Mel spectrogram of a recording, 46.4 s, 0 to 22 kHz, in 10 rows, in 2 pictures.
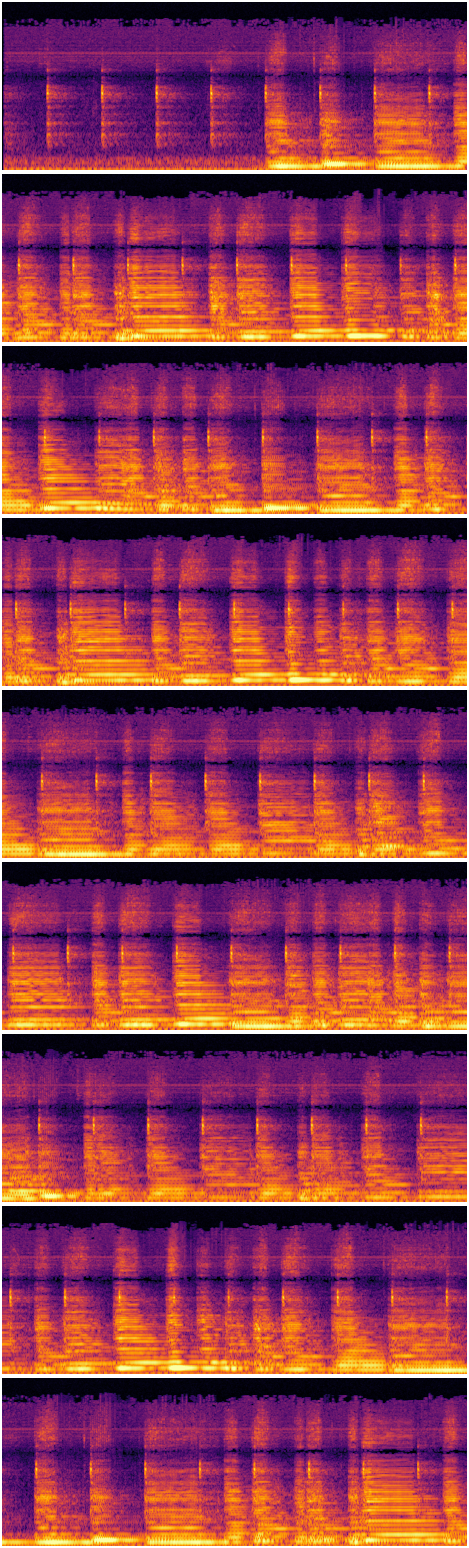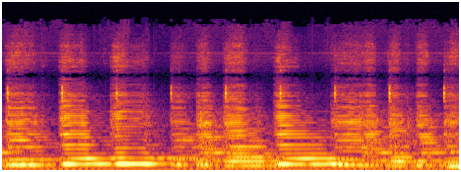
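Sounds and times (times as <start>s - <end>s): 
fast farandole bass line: 2.7s - 46.4s.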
